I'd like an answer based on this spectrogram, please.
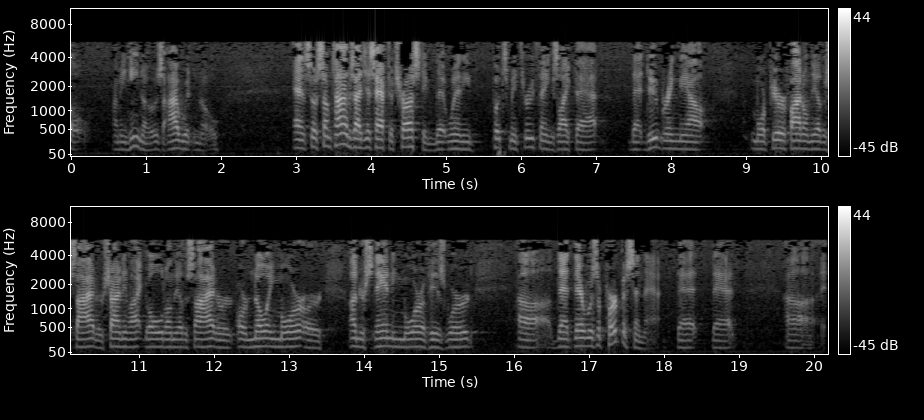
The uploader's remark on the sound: Ketha Heights Baptist Church ~ Live Broadcast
